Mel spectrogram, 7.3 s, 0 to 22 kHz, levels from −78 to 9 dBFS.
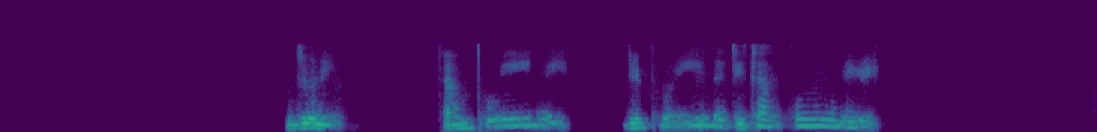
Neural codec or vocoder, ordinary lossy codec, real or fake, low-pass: codec, 16 kHz, 0.5 kbps, FreqCodec, smaller model; none; fake; 5.4 kHz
